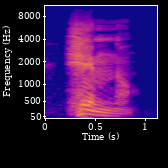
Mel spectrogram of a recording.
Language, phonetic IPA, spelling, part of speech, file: Occitan, [ˈ(h)enno], hemna, noun, LL-Q35735-hemna.wav
- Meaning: woman, wife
